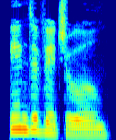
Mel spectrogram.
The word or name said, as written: individual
